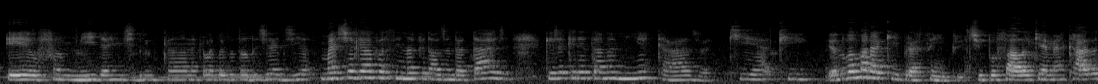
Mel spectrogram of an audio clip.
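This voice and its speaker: A young woman with a Bahian accent chats casually to her camera, her voice sitting a touch high. She talks in a relaxed, conversational flow and keeps checking in with the listener. The room is echoey, with a faint hum of ambience behind her. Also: fairly quick. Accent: Bahian Brazilian Portuguese. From Salvador, Bahia, Brazil. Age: young adult. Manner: chatty, keeps adding "sabe?" to her points. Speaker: vlogger. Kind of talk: casual vlog chat.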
